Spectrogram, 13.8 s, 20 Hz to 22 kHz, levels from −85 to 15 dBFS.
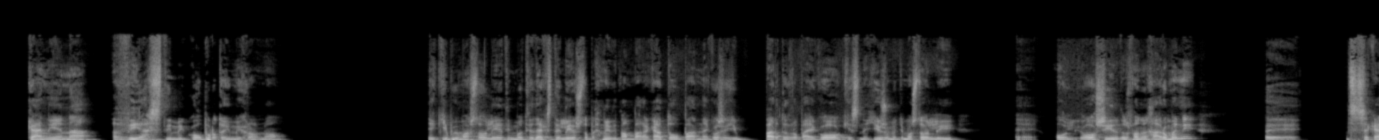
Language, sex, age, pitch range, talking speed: Greek, male, 20-39, 125-150 Hz, 165 wpm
